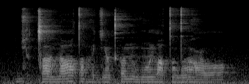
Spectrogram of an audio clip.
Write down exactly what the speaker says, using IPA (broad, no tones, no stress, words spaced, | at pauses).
d͡ʑuǀɑːnɑːtˤɪ ɦɪd͡ʑɑ̃kʰʌnũ vɔ̃lʲu tˤũdˤɑ̃ʕɔː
